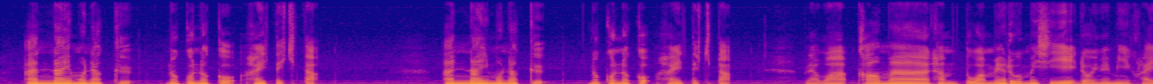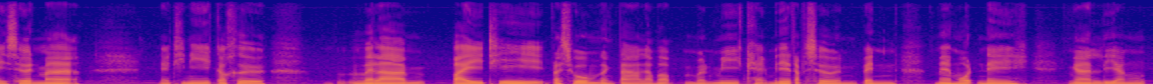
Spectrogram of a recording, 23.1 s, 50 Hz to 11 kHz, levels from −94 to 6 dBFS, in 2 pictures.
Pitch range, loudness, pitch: 115-145 Hz, -29 LUFS, 130 Hz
